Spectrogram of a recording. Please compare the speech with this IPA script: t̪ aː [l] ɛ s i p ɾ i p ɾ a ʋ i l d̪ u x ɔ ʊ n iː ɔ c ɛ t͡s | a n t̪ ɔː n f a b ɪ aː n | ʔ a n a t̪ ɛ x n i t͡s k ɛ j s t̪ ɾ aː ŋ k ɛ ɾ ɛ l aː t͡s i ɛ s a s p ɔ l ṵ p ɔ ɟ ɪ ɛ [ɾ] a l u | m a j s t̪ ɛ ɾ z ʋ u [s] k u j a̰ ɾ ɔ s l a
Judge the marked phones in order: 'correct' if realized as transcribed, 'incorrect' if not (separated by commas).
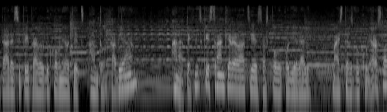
incorrect, incorrect, incorrect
